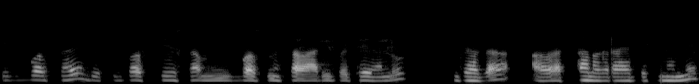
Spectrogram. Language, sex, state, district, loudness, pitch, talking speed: Hindi, female, Bihar, Purnia, -32 LUFS, 180 Hz, 180 wpm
